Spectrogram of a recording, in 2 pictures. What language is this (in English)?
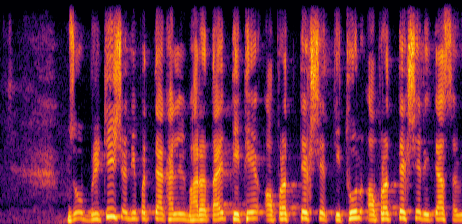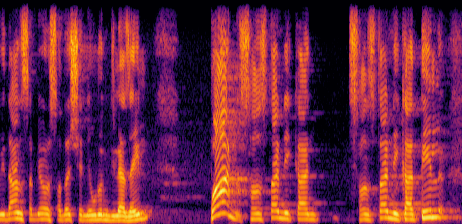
Marathi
